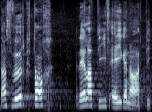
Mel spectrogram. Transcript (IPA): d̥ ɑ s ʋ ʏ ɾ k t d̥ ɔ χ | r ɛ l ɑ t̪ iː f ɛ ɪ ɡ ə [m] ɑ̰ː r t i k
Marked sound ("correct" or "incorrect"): incorrect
